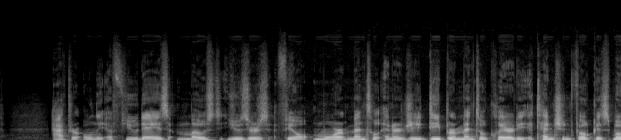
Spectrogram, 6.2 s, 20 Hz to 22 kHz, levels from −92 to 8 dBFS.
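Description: From 0.8 to 4.37 s, automatic gain rising occurs. The gain control climbs about 10 dB. Speech and background swell together, slowly and evenly.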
